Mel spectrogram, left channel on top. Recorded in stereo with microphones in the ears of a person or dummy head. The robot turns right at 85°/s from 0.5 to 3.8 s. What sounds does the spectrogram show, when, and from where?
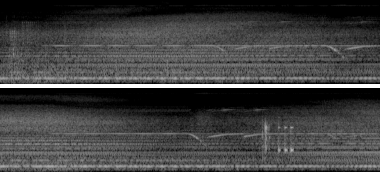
0.0 s a drone: 35° right; by 3.8 s 115° right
